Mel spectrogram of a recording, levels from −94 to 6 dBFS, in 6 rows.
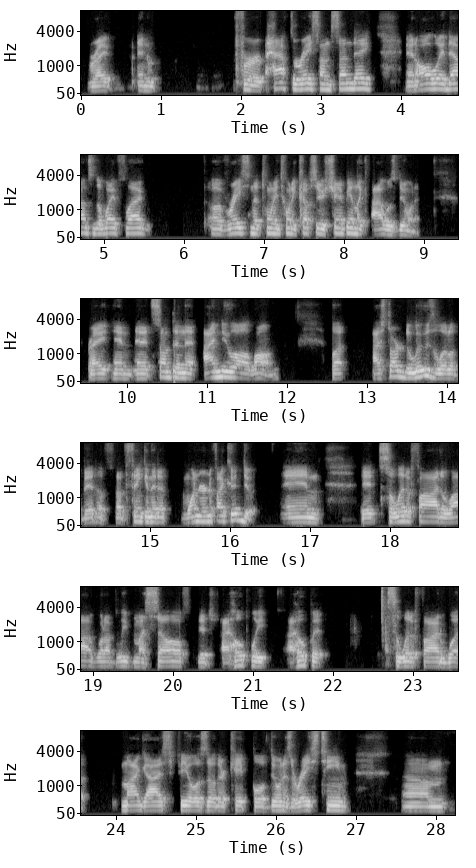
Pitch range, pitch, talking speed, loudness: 120-145 Hz, 125 Hz, 195 wpm, -19 LUFS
